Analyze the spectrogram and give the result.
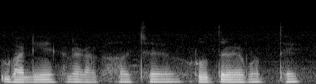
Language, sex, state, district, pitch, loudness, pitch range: Bengali, male, Tripura, Unakoti, 120 Hz, -19 LUFS, 115-120 Hz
